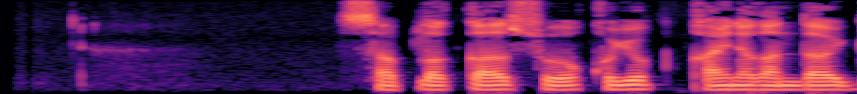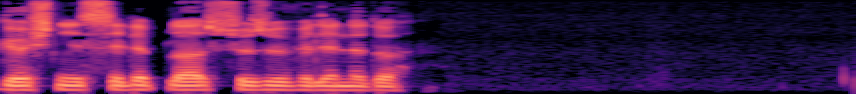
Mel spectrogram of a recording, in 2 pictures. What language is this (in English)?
Uyghur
